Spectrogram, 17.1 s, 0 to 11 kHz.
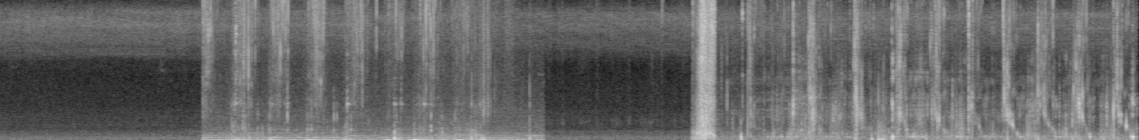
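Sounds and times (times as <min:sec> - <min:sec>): faint steady hiss: 0:00.0 - 0:13.4
fingers squishing wet rice: 0:03.1 - 0:17.0.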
